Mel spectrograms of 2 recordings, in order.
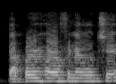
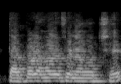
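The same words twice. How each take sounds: The two takes are said the same way.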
